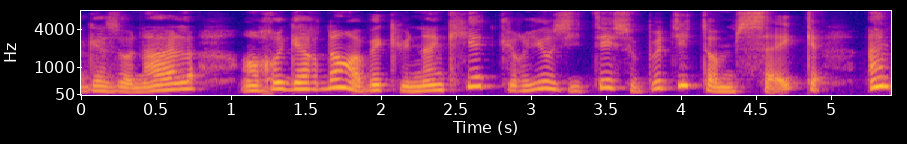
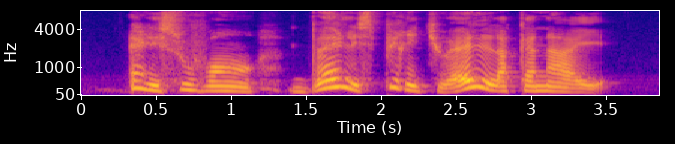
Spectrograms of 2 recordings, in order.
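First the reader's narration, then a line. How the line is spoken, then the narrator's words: Exclaimed. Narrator (French): s'écria Léon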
